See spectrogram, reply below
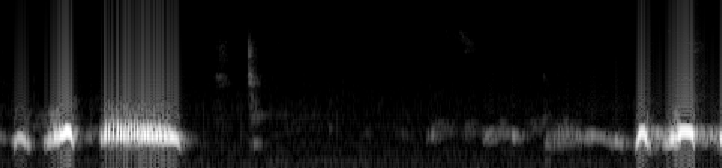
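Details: Spotted dove in 'gù thổ' style cooing, used to stimulate other doves to coo: a quick double note and long rough coo, then a pause with faint soft notes before the phrase starts again.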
